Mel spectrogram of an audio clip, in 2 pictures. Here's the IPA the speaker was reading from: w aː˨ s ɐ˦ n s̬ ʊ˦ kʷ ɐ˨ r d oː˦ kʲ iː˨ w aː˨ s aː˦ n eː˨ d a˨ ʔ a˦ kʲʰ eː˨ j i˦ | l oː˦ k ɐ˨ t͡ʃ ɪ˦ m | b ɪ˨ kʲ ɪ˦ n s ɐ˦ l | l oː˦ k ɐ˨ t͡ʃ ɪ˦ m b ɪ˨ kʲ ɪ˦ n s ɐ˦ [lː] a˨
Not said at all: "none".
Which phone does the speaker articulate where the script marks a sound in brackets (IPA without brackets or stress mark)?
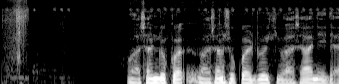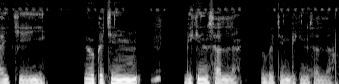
lː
